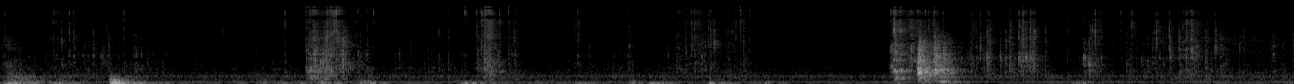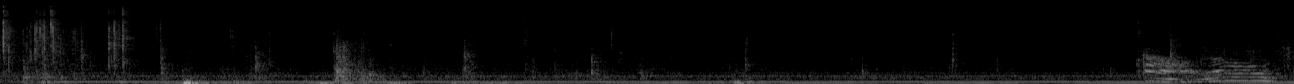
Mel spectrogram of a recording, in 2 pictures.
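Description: A clear plastic icing bag crinkling and rustling as it is handled, among scattered light taps and clicks, with the loudest rustle about nine seconds in.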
